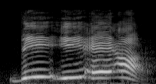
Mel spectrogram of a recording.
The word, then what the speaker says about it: bear: Then, B-E-A-R. Bear. What we say? Bear. It is not beer, it is bear. The word is? Bear. There is a difference between ear and air.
